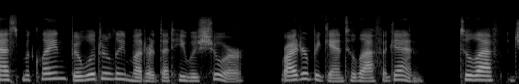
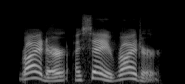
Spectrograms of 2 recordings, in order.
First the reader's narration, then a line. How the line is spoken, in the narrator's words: said a hurried voice, Thatcher's voice, in perturbed urgency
